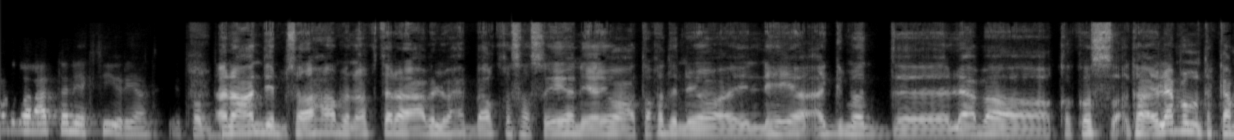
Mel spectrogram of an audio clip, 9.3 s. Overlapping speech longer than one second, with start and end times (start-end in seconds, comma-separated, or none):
none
